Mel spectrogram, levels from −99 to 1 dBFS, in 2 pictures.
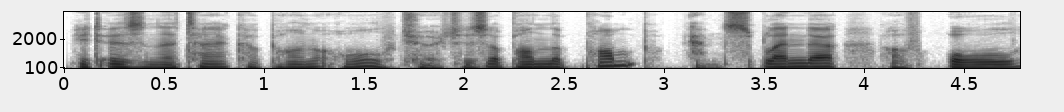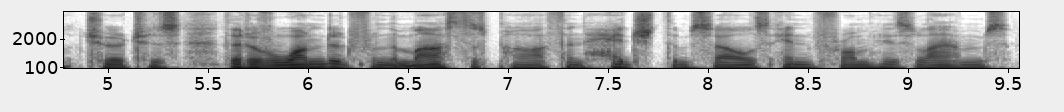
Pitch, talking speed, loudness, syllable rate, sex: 105 Hz, 180 wpm, -19 LUFS, 4.7 syllables/s, male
